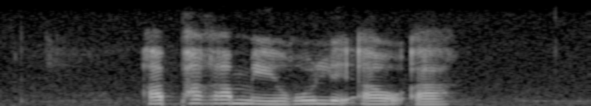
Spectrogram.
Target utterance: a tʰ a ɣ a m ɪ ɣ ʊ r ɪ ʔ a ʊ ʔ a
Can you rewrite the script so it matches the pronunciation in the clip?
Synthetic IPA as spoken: a pʰ a ɣ a m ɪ ɣ ʊ l ɪ ʔ a ʊ ʔ a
